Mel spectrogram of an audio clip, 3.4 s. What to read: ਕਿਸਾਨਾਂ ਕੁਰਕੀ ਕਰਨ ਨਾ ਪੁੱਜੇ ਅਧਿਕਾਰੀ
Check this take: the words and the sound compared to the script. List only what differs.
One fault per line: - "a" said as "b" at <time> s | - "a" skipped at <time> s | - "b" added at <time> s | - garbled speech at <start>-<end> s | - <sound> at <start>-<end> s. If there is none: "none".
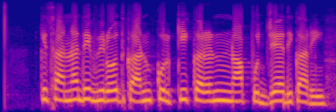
- "ਦੇ ਵਿਰੋਧ ਕਾਰਨ" added at 0.8 s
